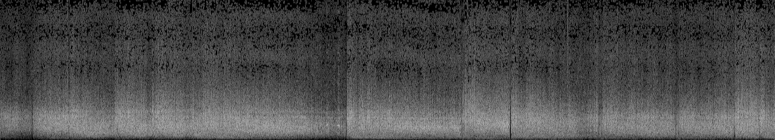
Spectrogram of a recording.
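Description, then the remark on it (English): Heavy gunfire from naval guns dueling with enemy coastal artillery and blowing up emplacements on the shore merges into a continuous loud, rumbling roar, with a few sharper booms punching through, including a sudden break around the middle. No voices are heard. “Guns dueling with the enemy's vaunted coastal artillery blow up emplacements on the shore.”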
